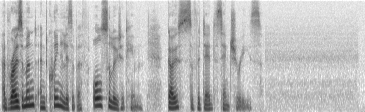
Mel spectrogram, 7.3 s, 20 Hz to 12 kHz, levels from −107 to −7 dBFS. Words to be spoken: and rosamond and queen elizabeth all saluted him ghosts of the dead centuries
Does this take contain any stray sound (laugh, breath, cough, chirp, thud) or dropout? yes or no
no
